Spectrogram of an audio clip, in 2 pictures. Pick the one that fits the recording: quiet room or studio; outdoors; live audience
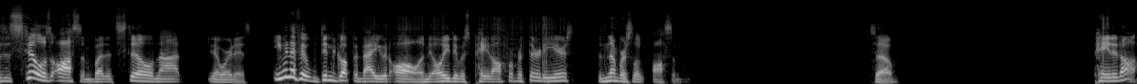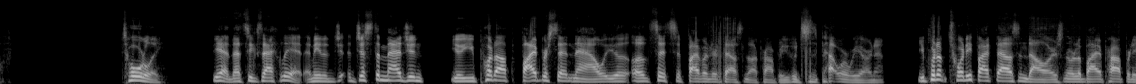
live audience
